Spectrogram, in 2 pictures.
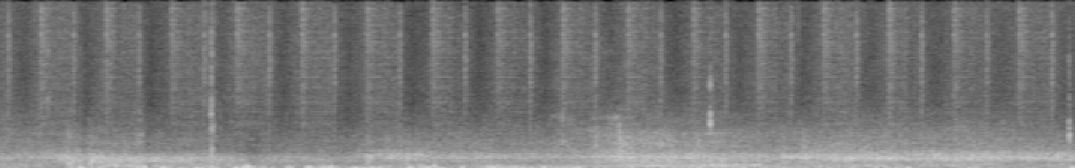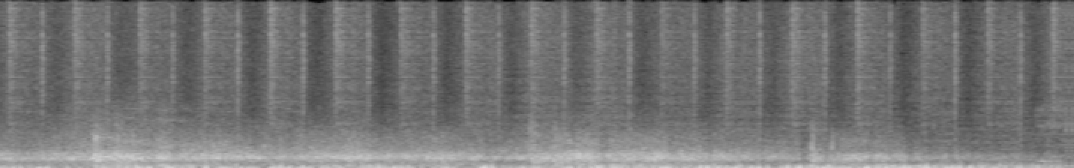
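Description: Gusty wind buffeting an outdoor microphone in a steady rumble, with music playing underneath.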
